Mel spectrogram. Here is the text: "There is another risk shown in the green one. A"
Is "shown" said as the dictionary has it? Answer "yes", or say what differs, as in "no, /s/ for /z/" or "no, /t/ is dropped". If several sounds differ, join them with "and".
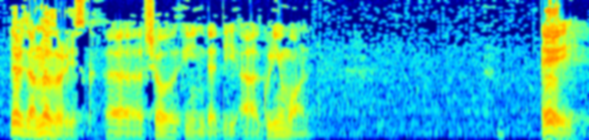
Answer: no, /n/ is dropped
